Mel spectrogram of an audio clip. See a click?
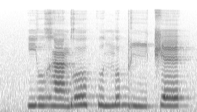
no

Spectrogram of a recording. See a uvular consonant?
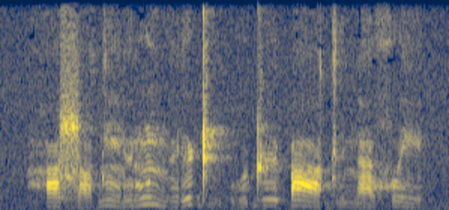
yes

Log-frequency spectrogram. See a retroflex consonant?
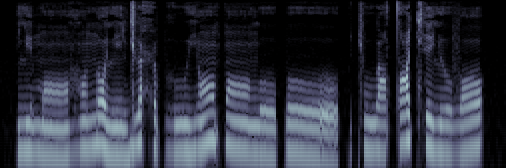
no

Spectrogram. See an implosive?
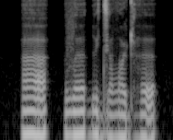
yes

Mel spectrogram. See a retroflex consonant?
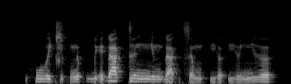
no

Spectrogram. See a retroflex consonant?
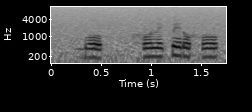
no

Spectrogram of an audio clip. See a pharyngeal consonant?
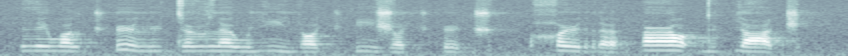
yes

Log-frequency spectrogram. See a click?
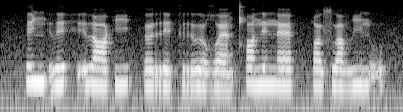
no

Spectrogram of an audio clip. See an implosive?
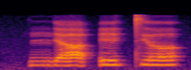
no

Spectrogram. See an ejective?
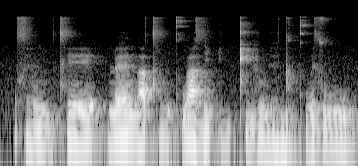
yes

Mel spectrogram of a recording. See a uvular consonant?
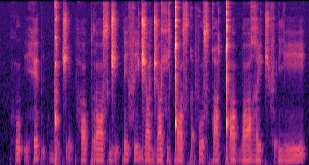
yes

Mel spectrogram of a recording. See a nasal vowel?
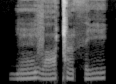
yes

